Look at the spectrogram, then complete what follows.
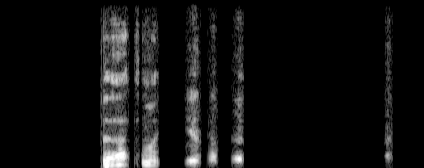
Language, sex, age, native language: Icelandic, male, 30-39, Icelandic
